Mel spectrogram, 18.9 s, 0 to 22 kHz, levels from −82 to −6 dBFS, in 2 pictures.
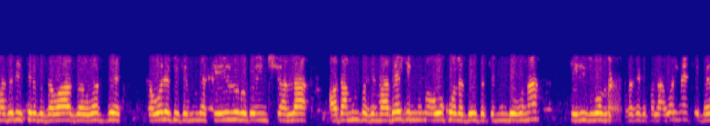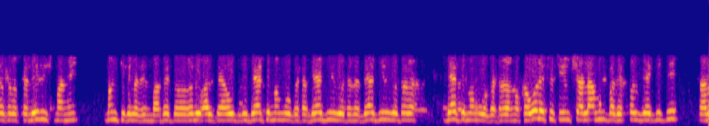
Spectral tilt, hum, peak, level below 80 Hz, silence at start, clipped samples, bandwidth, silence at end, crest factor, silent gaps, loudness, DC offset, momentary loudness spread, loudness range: -9.5 dB/octave; none; -6 dBFS; -82 dBFS; 0 s; under 0.1%; 3.7 kHz; 0 s; 16 dB; none; -21 LUFS; under 0.1%; 9 LU; 3 LU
